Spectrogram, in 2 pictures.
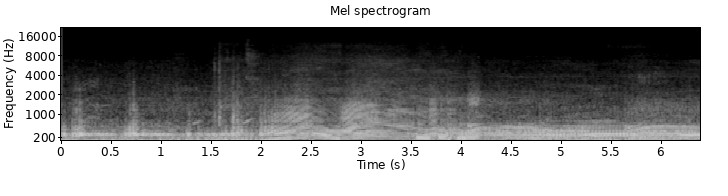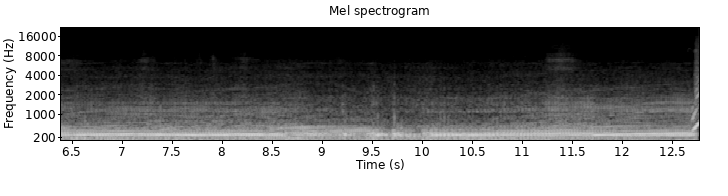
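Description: CFMoto 450SR parallel-twin engine running under way. The revs swing up and down a few times about two to four seconds in, then hold fairly steady, over a constant low rumble of wind on the microphone.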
